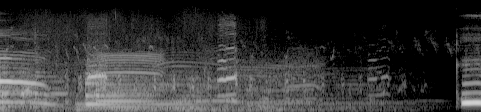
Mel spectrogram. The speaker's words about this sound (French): Un petit nouveau à la ferme. Cocorico! Cocorico!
